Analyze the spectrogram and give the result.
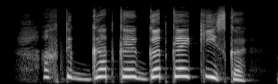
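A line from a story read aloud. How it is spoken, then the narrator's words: Exclaimed. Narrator (Russian): воскликнула Алиса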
